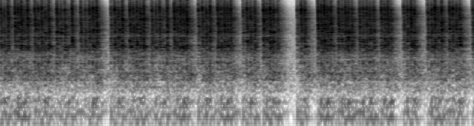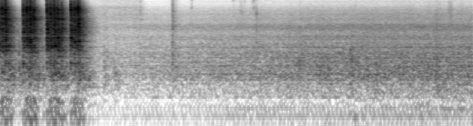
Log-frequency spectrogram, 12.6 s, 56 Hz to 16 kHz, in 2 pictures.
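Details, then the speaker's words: 1977 Porsche 911 Turbo first start after ignition distributor rebuild, fresh fuel, timing advanced: loud lumpy pulsing about three beats a second with uneven dropouts before dying; not running on all cylinders. "Well, that sounds like more than one problem. Well, I put fresh fuel in it. I've been cranking on this thing for quite a while now, and well, it still has a problem. I can hear a couple things happening. First thing is that it's not running on all the cylinders."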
